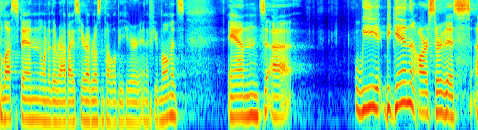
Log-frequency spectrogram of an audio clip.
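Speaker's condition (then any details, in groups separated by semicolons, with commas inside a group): No condition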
